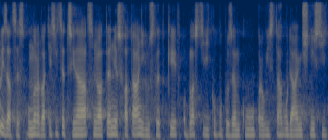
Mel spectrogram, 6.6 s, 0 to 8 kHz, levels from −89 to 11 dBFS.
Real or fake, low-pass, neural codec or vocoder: fake; 7.2 kHz; autoencoder, 48 kHz, 32 numbers a frame, DAC-VAE, trained on Japanese speech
